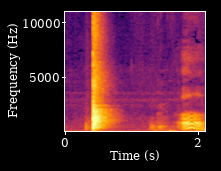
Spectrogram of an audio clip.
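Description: A single sharp clap-like smack with a short ring in a small room, followed about a second later by a brief wordless vocal sound from a woman, her pitch sliding up and then down.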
